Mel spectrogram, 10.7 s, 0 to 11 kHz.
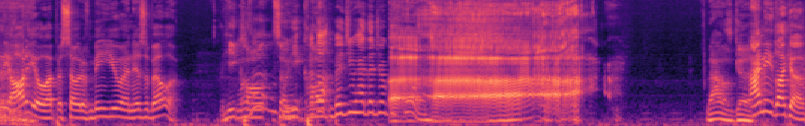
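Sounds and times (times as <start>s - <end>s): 
speech: 0.0s - 7.7s, 9.4s - 10.7s
long loud low croaking burp: 5.2s - 8.3s.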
